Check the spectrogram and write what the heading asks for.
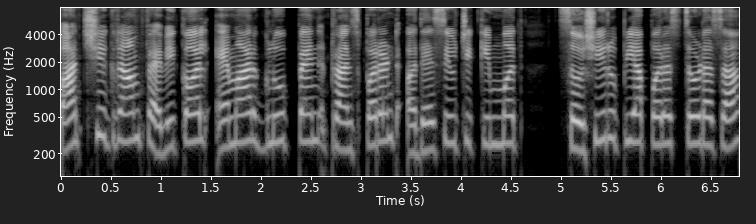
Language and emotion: Goan Konkani, neutral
